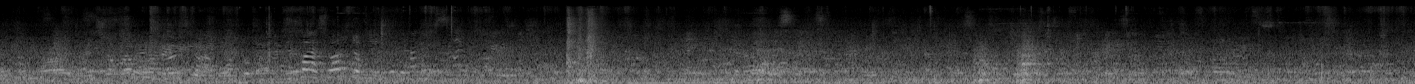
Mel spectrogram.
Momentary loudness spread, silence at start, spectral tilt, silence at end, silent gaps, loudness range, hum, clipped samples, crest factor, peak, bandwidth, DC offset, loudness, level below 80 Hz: 5 LU; 0 s; -5.5 dB/octave; 0 s; none; 2 LU; none; under 0.1%; 18 dB; -14 dBFS; 17 kHz; under 0.1%; -32 LUFS; -42 dBFS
